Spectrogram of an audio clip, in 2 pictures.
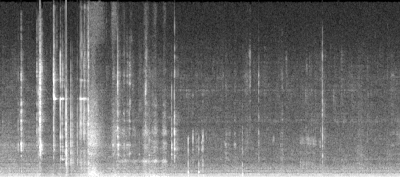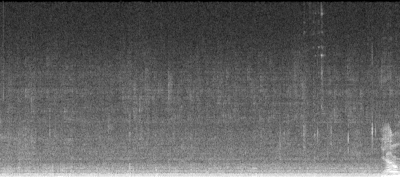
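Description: Carbon-fibre quadcopter frame plates and nylon standoffs clicking and knocking against each other as they are handled and fitted together. The taps come in a short cluster in the first few seconds. Under it and afterwards there is only a steady low hum.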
